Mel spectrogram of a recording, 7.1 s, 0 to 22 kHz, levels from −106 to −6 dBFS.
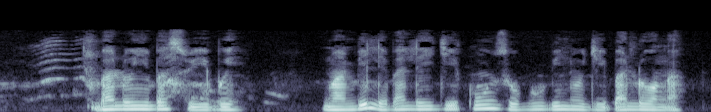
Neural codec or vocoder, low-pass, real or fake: none; 7.2 kHz; real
